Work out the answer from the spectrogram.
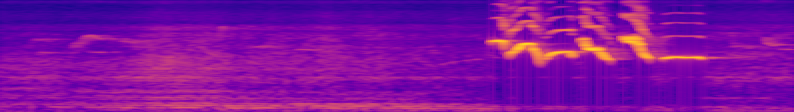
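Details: Oriental magpie-robin giving relaxed lure song to coax other birds into singing. A low rumbling background comes first, then a loud one-second phrase of bright, looping whistles.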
